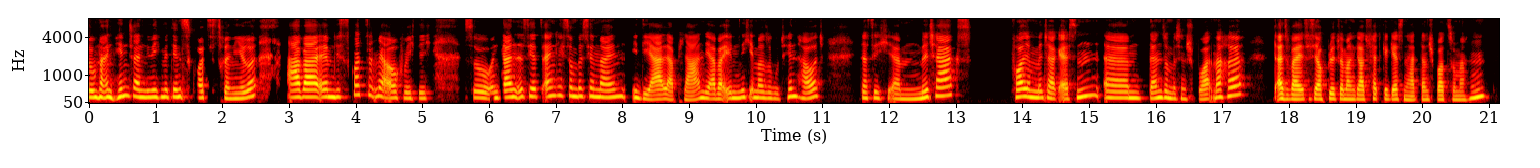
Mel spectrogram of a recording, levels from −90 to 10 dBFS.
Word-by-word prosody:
so 230 0 +5
mein 230 0 +5
Hintern, 250 +1 +2
den 230 - +2
ich 235 -1 +1
mit 240 -1 0
den 245 0 +3
Squats 215 -2 -7
trainiere, 195 +8 -1 0.4
aber, 240 +1 +6
ähm, 240 0 +3
die 240 - 0
Squats 320 +7 -6
sind 280 -5 -6
mir 260 -5 +1
auch 210 0 -3
wichtig. 195 0 -6 0.5
So 205 -5 -2
und 205 +2 -3
dann 235 +1 +5
ist 245 +2 -3
jetzt 255 -2 -1
eigentlich 285 +2 -2
so 285 - -3
'n 265 - +2
bisschen 260 -1 -1
mein 235 +2 +1
idealer 165 -6 +1
Plan, 140 +7 -2
der 185 -3 0
aber 175 0 +1
eben 200 +2 0
nicht 230 +4 -1
immer 215 -2 0
so 195 -1 -4
gut 175 -2 -10
hinhaut, 245 -1 -1 0.6
dass 205 0 -4
ich, 200 +1 -5
ähm, 165 -2 -3
mittags, 275 +8 0 0.6
vor 245 +1 +4
dem 245 -3 +4
Mittagessen, 215 - -1
ähm, 205 -2 +1
dann 195 +3 +2
so 220 - +1
'n 195 - +2
bisschen 175 -2 -7
Sport 160 +2 -3
mache. 270 +8 +1 0.5
Also, 170 -2 +4
weil 160 -1 +5
es 160 0 -8
ist 165 - -12
ja 165 -2 +3
auch 165 - -22
blöd, 175 -2 0
wenn 165 - +1
man 160 -1 -1
gerade 155 -1 0
Fett 175 +1 -5
gegessen 160 -2 -2
hat, 135 0 -5
dann 145 0 -4
Sport 150 +1 -3
zu 150 -1 -9
machen. 210 - 0
210 Hz, 195 wpm, -24 LUFS, 175-240 Hz, 0.6 s, aber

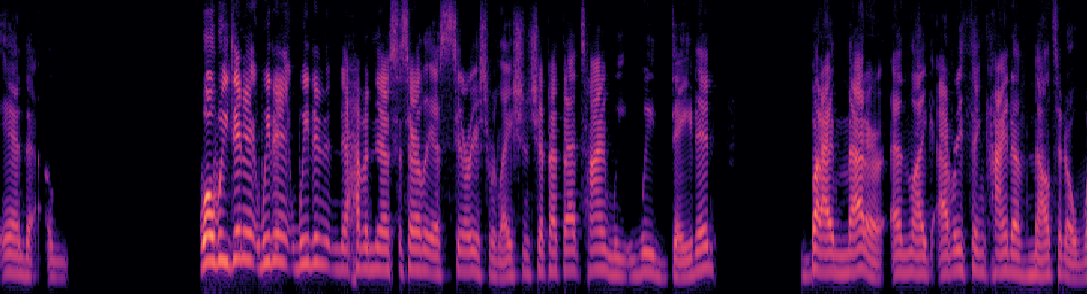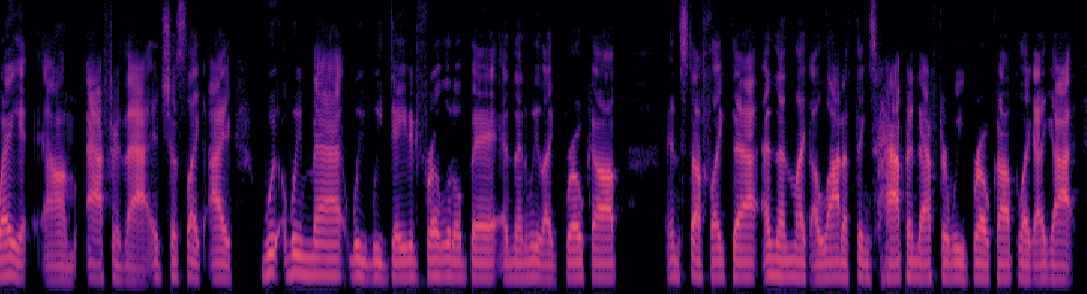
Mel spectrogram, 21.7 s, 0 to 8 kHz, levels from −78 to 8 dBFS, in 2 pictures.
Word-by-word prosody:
and, 140 -2 -3
um 115 -2 -12 1.3
Well, 230 +1 +13
we 235 -2 +6
didn't 245 -5 +6
we 225 - +6
didn't 220 -7 +2
we 210 +3 +1
didn't 195 -6 -3
have 170 +2 +1
a - - +2
necessarily 165 -1 +1
a 135 - 0
serious 150 +1 -3
relationship 125 +4 -4
at 155 - +1
that 160 0 0
time, 165 -3 +2
we 125 -3 -8
we 145 +3 -5
dated, 125 +10 -2 0.8
but 125 +3 +5
I 145 0 +7
met 145 - +4
her 285 0 0
and, 145 0 -1
like, 140 -3 0
everything 155 +2 -2
kind 150 +1 +2
of 140 -3 +1
melted 130 +2 -2
away, 115 +1 -2 0.2
um, 95 -1 -4
after - - -2
that, - - 0
it's - - -9
just - - -7
like - - -4
I 105 -2 -1 0.3
we 145 +4 -3
we 140 +2 -3
met, 125 -1 -2
we 125 -1 -5
we 115 0 -7
dated 115 +3 -5
for 120 - -3
a - - -1
little 120 -1 -4
bit, 110 0 -3
and 110 +1 -7
then 110 +1 -6
we, 115 - -4
like, 100 -2 -5
broke 110 0 -3
up 110 0 +1 0.5
and 120 -1 -9
stuff - - -2
like 115 -1 -5
that. 115 -1 0
And 125 +2 -2
then, 120 -1 -3
like, 115 -3 -1
a 100 +2 -4
lotta 115 0 0
things 105 -2 -8
happened 110 +1 +1
after 110 +1 -3
we 110 0 -5
broke 105 +1 -2
up, 110 +1 -1
like, 105 -2 -3
I 100 +1 0
got 100 -2 +1
125 Hz, 200 wpm, -25 LUFS, 110-150 Hz, 1.3 s, Well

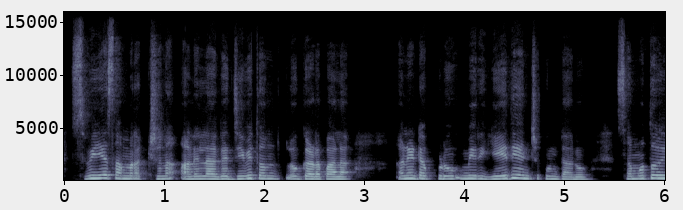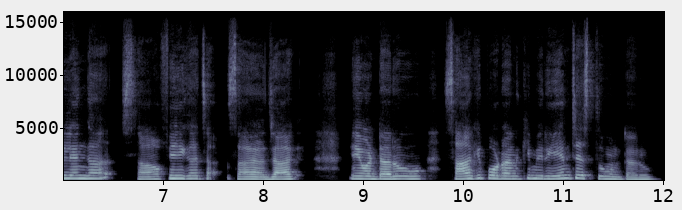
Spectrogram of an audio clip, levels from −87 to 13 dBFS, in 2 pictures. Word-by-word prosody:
స్వీయ 280 +5 +2
సంరక్షణ 260 -2 -1 0.2
అనేలాగా 235 0 +1
జీవితంలో 260 -1 -1
గడపాలా? 225 -1 +3 0.5
అనేటప్పుడు 260 -1 0 0.2
మీరు 265 -3 0 0.2
ఏది 275 +4 +3
ఎంచుకుంటారు? 230 -6 -4 0.4
సమతుల్యంగా, 275 +1 +2 0.3
సాఫీగా 230 +6 0
చ - - -11 0.3
స - - -2 0.4
జాగ 215 +1 +4 0.7
ఏమంటారు? 240 -1 +3 0.5
సాగిపోవడానికి 260 0 +3
మీరు 250 -1 -2
ఏం 285 - +2
చేస్తూ 285 -3 -2
ఉంటారు? 195 -1 -3
250 Hz, 100 wpm, -24 LUFS, 230-275 Hz, 0.7 s, జాగ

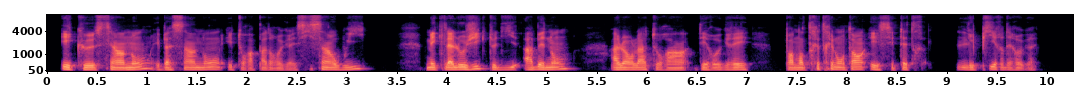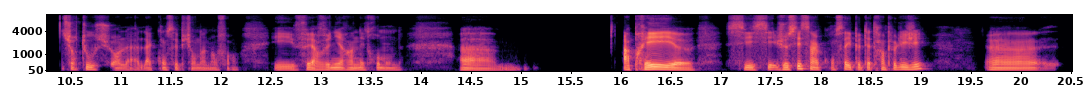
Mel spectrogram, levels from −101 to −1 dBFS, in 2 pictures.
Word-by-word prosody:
et 120 -3 +5
que 110 -2 +2
c'est 110 +2 -2
un 105 0 +5
«non» 120 +9 +1
et - - -8
bah 105 - 0
c'est 105 +3 -2
un 110 - +1
«non» 120 +2 -2
et 120 - -8
tu - - -11
auras 95 - -6
pas 100 - -5
de - - -5
regrets. 95 -1 -7
Si 120 - -5
c'est 125 - -1
un 110 - +3
«oui», 125 +8 -4 0.6
mais 115 0 +4
que - - -8
la 110 - +10
logique 125 +5 +3
te 120 - -3
dit: 110 +1 -4
«Ah 115 - +2
beh 125 0 +3
non». 125 +6 -1 0.4
Alors 110 0 +4
là 110 0 +2
tu 110 - -7
auras 100 0 -2
des 105 - -2
regrets 105 +2 -3 0.3
pendant 105 -1 +1
très - - -4
très 130 - -1
longtemps 120 +3 +1
et 110 -3 0
c'est - - -6
peut-être - - -5 0.3
les 105 -3 -3
pires 110 0 -3
des 100 - -6
regrets, 95 -2 -8 0.5
surtout 120 -3 -2
sur 95 -3 -5
la 95 0 -8
la - - -5
conception - - -6
d'un - - -9
enfant - - -13 0.3
et 95 -1 -4
faire 95 +3 0
venir 100 +1 0
un 100 0 -2
être 100 +2 -8
au - - -3
monde. 95 +1 -8 0.6
Hem, 90 -3 -2 1.2
après, 120 -2 +9
heu, 95 -2 +5 0.3
c'est 110 - -1
c'est 115 +3 -2
je 115 -1 +2
sais, 150 +6 +5
c'est 150 - 0
un 105 - +2
conseil - - -1
peut - - -3
être - - -1
un - - -1
peu 115 - -2
léger, 135 +5 +1 0.6
heu 100 -1 -1
110 Hz, 220 wpm, -26 LUFS, 100-120 Hz, 1.2 s, la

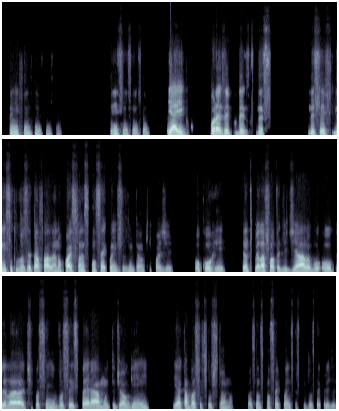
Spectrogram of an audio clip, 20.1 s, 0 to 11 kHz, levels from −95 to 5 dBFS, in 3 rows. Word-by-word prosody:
Sim, 120 0 +1
sim, 105 -4 -6
sim, 90 -1 -6
sim, 90 0 -14
sim. - - -20 1.0
Sim, 125 -1 +1
sim, 120 0 -8
sim, 110 -1 -9
sim. 105 -1 -11 0.4
E 150 - +11
aí, 145 -1 +9 0.5
por 150 0 +8
exemplo, 130 -4 +5
nesse 125 -1 -1
nesse 130 -1 -2 0.7
nesses 130 +2 0
nisso 130 +4 -1
que 130 - -12
você 120 0 -4
está 105 -1 +2
falando, 95 -3 +2
quais 125 +6 +5
são 130 +1 -2
as 125 0 -5
consequências, 105 -7 -4
então, 85 -1 -8
que - - -23
pode 85 +1 -8 0.5
ocorrer? 100 -4 -2 0.4
Tanto 115 0 0
pela 130 -2 +4
falta 120 -2 -1
de 115 +1 -7
diálogo 135 +4 +3
ou 135 +1 -2
pela, 125 -4 +3
tipo 135 +1 -15
assim, 105 -3 -7
você 105 +2 -7
esperar 105 +1 +1
muito 110 -1 -9
de 105 +2 -9
alguém, 100 +5 -4 0.5
e 105 - -3
acabar 105 0 0
se 105 +1 -14
frustrando. 90 -7 -12 0.3
Quais - - -13
são - - -7
as - - -13
consequências - - -10
que - - -24
você 85 -1 -13
acredita? 85 0 -12
115 Hz, 160 wpm, -22 LUFS, 100-125 Hz, 1.0 s, E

